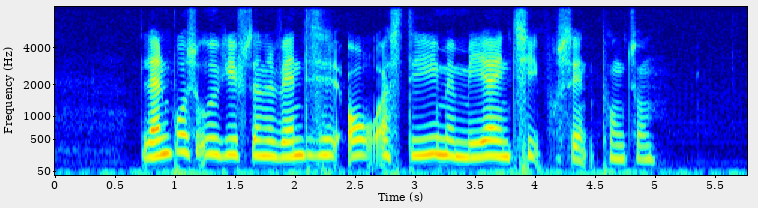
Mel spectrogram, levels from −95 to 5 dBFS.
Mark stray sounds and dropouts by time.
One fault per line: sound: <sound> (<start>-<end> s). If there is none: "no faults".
no faults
